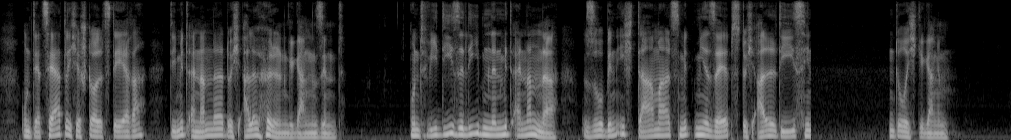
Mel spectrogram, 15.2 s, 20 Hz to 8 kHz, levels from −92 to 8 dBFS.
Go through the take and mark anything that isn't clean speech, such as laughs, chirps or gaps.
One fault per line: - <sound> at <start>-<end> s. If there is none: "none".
none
